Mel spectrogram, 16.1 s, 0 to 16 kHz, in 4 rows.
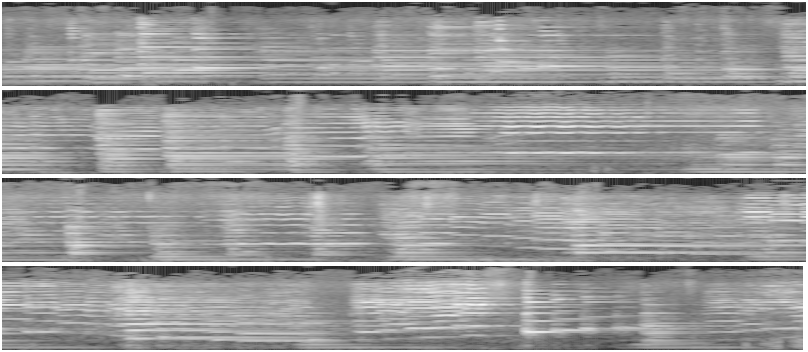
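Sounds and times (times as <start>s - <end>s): violin melody: 0.0s - 16.0s.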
